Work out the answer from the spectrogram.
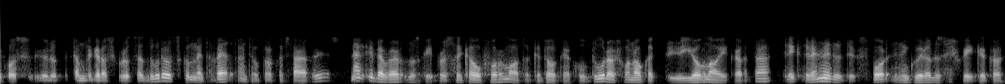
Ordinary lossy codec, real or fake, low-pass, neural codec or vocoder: Opus, 24 kbps; fake; 3.6 kHz; codec, 16 kHz in and 24 kHz out, 0.9 kbps, LongCat-Audio-Codec, four codebook decoder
